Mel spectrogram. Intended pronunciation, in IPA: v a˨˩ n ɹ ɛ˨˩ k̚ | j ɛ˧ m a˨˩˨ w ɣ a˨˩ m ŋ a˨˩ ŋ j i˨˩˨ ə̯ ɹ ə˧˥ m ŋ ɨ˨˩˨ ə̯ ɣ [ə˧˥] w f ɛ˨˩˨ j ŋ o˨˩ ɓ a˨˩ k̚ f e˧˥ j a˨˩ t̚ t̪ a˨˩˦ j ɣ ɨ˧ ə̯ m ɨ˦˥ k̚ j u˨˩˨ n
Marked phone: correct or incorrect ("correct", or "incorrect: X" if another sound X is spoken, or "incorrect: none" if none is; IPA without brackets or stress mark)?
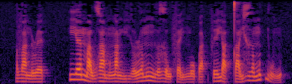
incorrect: ə˨˩˨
